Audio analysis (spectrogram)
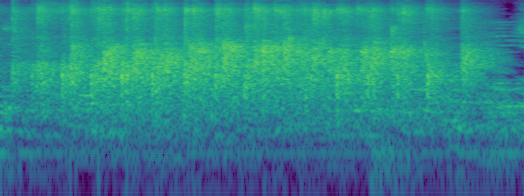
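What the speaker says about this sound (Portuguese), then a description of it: "E as palmas para Jesus." Sustained applause from a sizable crowd filling a reverberant church hall, steady and enthusiastic throughout before tapering at the end.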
